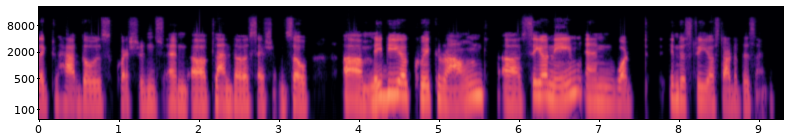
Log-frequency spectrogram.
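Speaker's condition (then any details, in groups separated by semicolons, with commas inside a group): No condition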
